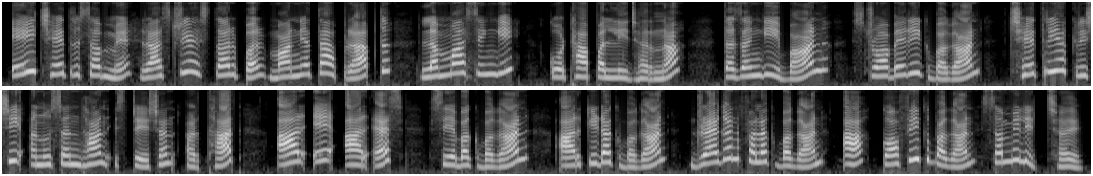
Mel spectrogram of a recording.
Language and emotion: Maithili, neutral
